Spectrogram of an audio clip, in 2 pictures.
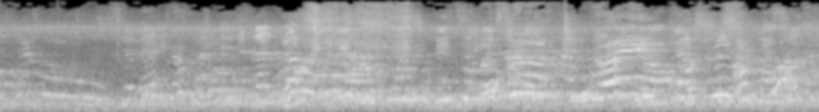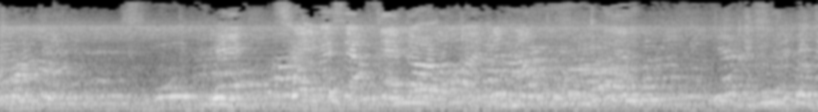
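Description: Several children's voices talking and calling out over one another, with no break in the chatter.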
